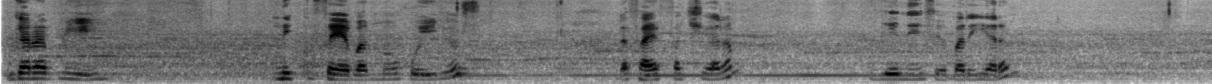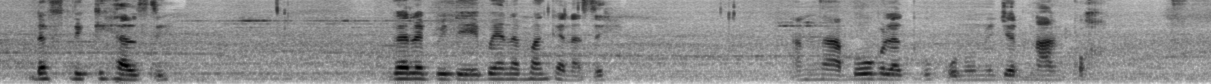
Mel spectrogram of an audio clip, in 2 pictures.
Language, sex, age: Wolof, female, 18-24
